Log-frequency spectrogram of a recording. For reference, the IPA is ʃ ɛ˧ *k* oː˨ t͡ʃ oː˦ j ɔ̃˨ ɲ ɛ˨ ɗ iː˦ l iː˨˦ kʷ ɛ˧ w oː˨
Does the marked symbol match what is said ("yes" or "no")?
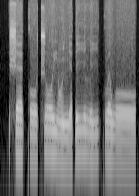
yes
